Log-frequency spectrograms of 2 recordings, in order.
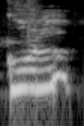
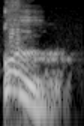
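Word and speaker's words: قُلْ: গলাতে একটু চাপ লাগিয়ে উচ্চারণ করতে হবে। কি বলতে হবে? কুল, কুল, একদম ভেতরের এতে চাপ লাগিয়ে বলবে কুল।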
